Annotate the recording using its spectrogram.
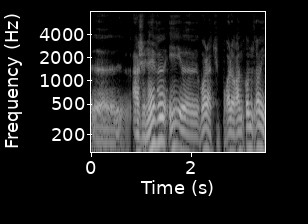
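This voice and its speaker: Against a quiet background, a dark, mellow tone comes through at a fairly slow pace. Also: man. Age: 60s. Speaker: former cult member giving testimony. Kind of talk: testimony. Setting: phone call into live stream. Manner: halting. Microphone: noisy phone line.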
